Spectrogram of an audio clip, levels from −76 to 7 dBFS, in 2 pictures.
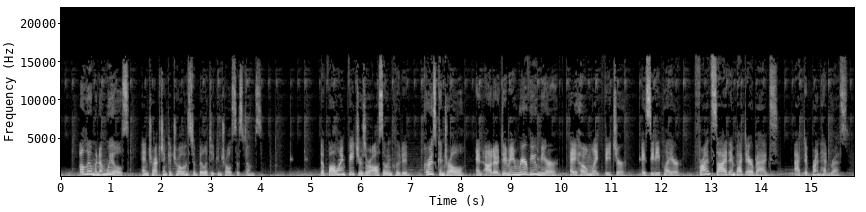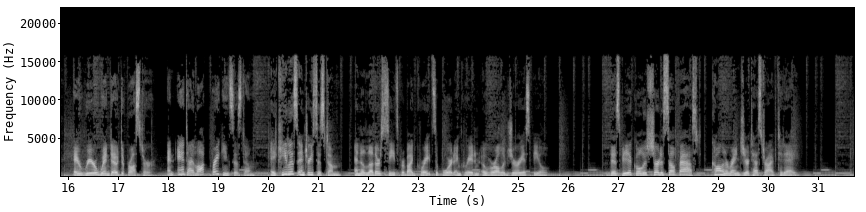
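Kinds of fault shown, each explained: No faults heard.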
